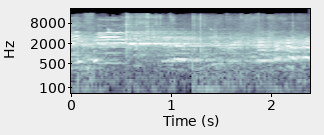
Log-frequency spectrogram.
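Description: A basketball bouncing on a hardwood gym court during play, under shouting voices.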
